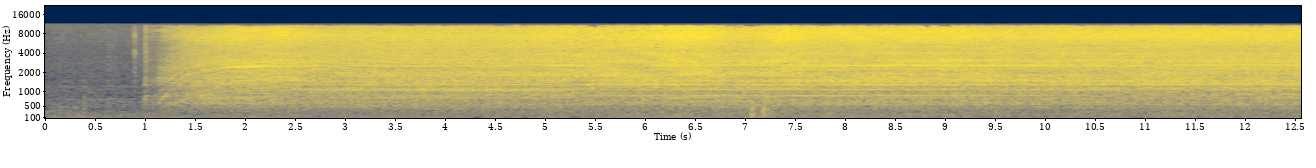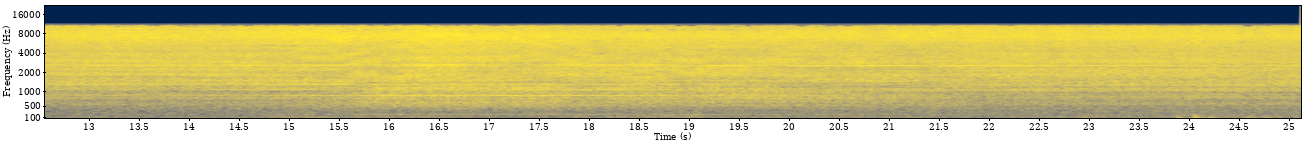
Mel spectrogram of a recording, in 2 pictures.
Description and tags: Sonido de ramas de arbol siendo agitadas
